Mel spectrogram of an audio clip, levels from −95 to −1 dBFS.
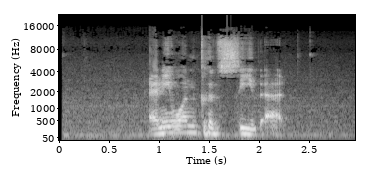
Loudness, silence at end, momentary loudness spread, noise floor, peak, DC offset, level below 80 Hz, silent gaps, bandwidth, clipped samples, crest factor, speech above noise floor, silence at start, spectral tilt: -13 LUFS; 0.4 s; 8 LU; -39 dBFS; 0 dBFS; under 0.1%; -46 dBFS; none; 15.5 kHz; under 0.1%; 16 dB; 26 dB; 0.05 s; -3 dB/octave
